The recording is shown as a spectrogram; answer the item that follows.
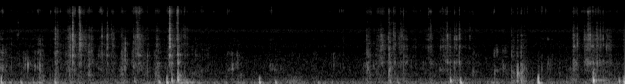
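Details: English cream golden retriever, male, eating dry food for breakfast from a blue slow-feeder bowl with concentric circles; sharp irregular crunches and clicks of kibble being bitten and chewed, some louder bites near the end.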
